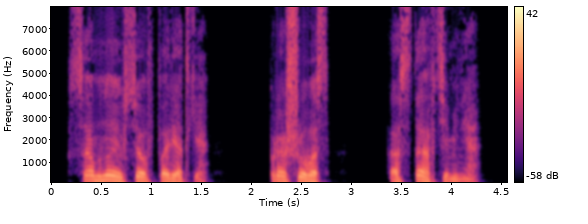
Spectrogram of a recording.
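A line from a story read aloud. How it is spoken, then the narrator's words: Reasonable voice. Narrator (Russian): он сказал рассудительным голосом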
